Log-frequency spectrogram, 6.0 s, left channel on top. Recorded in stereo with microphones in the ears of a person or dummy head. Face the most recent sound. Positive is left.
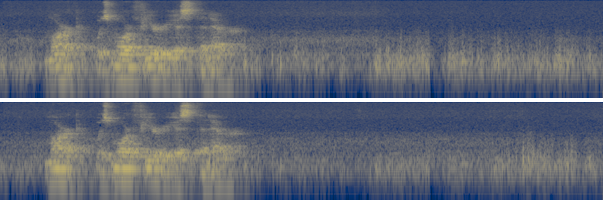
turn(degrees=-20)  # may be behind; listen again after turning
